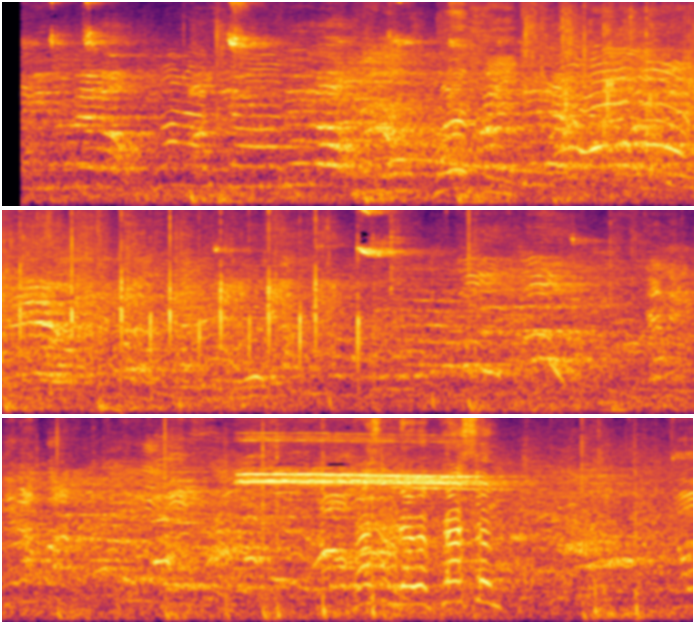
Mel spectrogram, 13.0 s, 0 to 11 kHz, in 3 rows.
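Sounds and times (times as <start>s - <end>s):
voices in a hall: 0.1s - 12.9s.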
